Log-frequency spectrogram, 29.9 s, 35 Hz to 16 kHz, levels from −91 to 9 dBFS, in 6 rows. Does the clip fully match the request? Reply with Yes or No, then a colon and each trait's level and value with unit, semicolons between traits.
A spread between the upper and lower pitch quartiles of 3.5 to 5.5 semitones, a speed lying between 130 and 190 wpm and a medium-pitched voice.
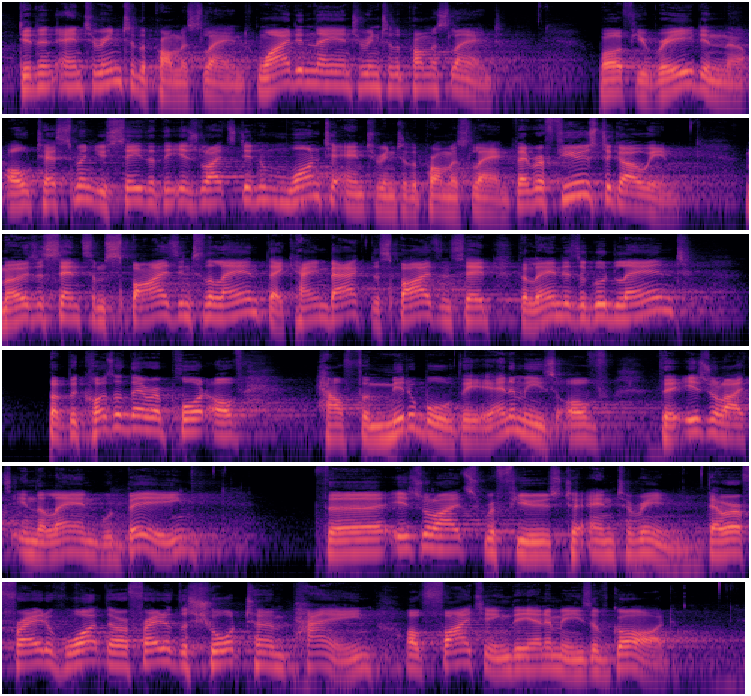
No: average, 4.3 semitones; fast, 205 wpm; medium, 155 Hz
